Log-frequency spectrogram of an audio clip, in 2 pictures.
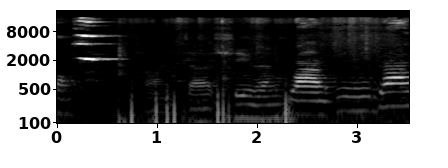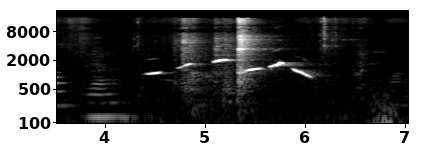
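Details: Indonesian tame common hill myna imitating human voices and other sounds it hears: low knocks, several speech-like phrases, then a quick run of sharp rising and falling whistled chirps.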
